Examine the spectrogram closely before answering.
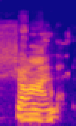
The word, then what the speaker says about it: Shonta: Shonta, How did you do that? I know. And it's Shonta.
